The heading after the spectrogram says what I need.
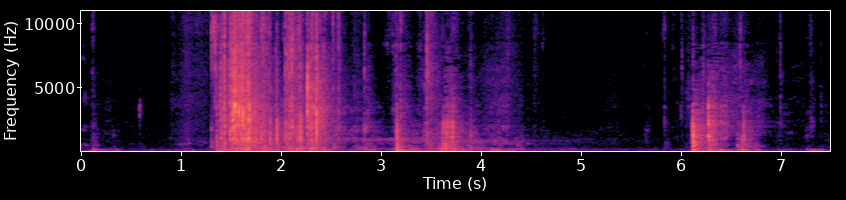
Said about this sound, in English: These cards won't shuffle.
